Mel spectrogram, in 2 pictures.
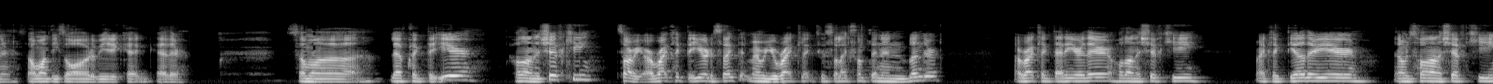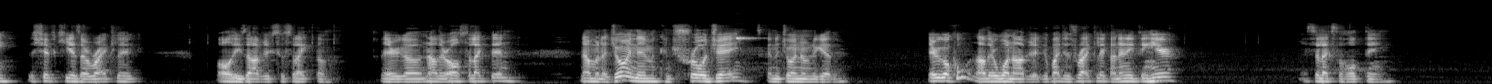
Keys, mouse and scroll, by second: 0.1 right click, 0.8 right click, 1.5 right click, 2.0 right click, 5.2 right click, 8.8 right click, 9.4 right click, 10.1 right click, 13.5 shift+right click, 15.5 shift+right click, 16.4 shift+right click, 17.8 shift+right click, 18.8 shift+right click, 24.5 ctrl+j, 26.3 right click, 26.9 right click, 27.5 right click, 28.3 right click.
